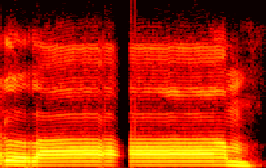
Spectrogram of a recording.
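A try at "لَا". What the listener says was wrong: লা, এটি পুর হরফ নয়। লা। আলিফ টান, কিন্তু মাদ্দার কারণে এক আলিফ টান দিতে হবে। লাম, আলিফ জাবার লাম। লা, লাম নয়, লা।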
